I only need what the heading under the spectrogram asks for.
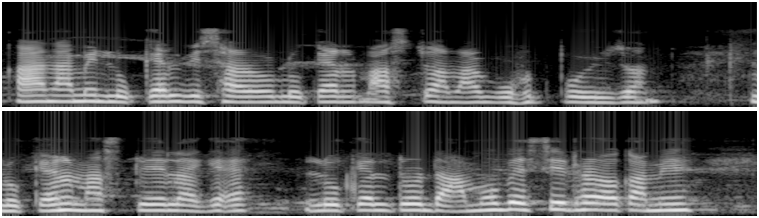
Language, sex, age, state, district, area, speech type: Assamese, female, 45-60, Assam, Biswanath, rural, spontaneous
